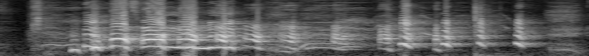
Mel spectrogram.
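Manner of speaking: sudden high-pitched burst of laughter; loud high laugh. Real, not acted. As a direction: crack up loudly. Burst of laughter mid-question. (gros éclat de rire aigu)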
